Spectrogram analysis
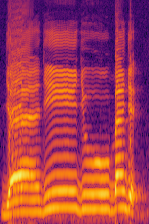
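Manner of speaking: "ja, ji, ju, baj" joined in a long-vowelled chant; swung syllables. Shown as a demonstration. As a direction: swing smoothly through "ja, ji, ju, baj". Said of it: "gabungkan dengan ayu-ayun". ("ja, ji, ju, baj" diayun bersambung)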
